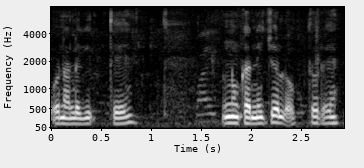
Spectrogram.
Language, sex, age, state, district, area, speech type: Santali, male, 30-45, Jharkhand, East Singhbhum, rural, spontaneous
